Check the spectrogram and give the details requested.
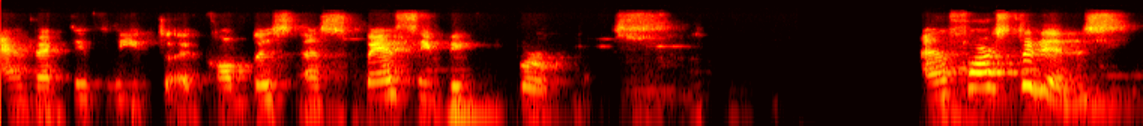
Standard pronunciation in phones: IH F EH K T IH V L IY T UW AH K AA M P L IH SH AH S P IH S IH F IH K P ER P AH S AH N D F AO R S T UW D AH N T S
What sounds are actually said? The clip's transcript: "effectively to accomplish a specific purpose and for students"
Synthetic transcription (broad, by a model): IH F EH K T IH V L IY T UW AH K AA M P IH S AH S P IH S IH F IH K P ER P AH S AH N F AO R S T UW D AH N T S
